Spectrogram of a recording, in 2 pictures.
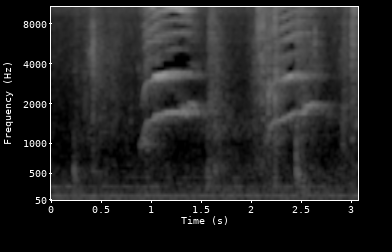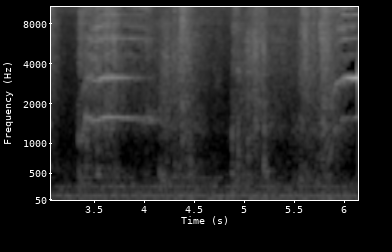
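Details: Young kittens Caramel and Zephyr in a house, meowing as they get acquainted with adult cats Kira and Daddy; three drawn-out, bending meows about a second apart over a steady background hum and light rustling.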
